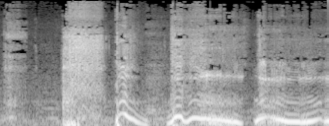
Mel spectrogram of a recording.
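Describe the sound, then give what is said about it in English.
Someone makes an exaggerated, gagging throat clearing: a short harsh rasp, then three drawn-out, gravelly groaning hacks with wavering pitch, loud and wordless. “No, I'm clearing my throat.”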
